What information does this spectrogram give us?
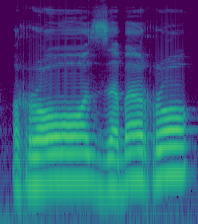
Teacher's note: را پہ دیکھیں زبر ہے تو را موٹی پڑی جائے گی ، سا رو، اس کو سورو ایسے نہیں پڑھنا، اگر اگلا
